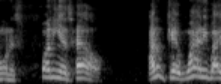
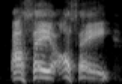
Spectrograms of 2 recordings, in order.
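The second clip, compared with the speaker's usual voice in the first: put-on rooster voice with southern accent; 4 dB louder than usual. Talking about a favorite cartoon, doing a Foghorn Leghorn impression. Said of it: "That rooster".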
